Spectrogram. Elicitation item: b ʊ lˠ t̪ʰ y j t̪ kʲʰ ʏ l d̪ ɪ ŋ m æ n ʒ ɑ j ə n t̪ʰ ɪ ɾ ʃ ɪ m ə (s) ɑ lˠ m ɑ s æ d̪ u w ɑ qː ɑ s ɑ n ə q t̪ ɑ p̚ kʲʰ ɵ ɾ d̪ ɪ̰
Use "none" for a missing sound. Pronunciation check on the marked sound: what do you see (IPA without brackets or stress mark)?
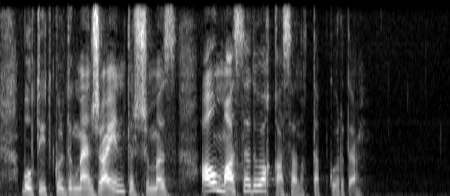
z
